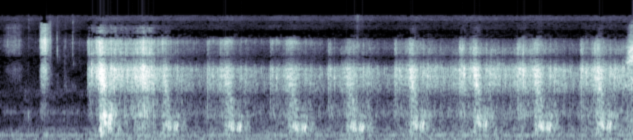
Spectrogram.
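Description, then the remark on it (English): Video game water splashing in a steady, repeating rhythm as the player's character crosses the water, with soft sloshes following one another at moderate volume and no talking. “Now it's time to just cross the water.”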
